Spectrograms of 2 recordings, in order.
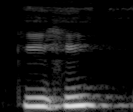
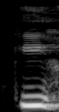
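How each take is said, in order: First: A short vowel echoes after the final h. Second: It ends on a bare h sound. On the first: The speaker calls it right. "किही ऐसा उच्चारण करना है" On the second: The speaker calls it wrong. "कीह उच्चारण करेंगे तो गलत होगा"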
